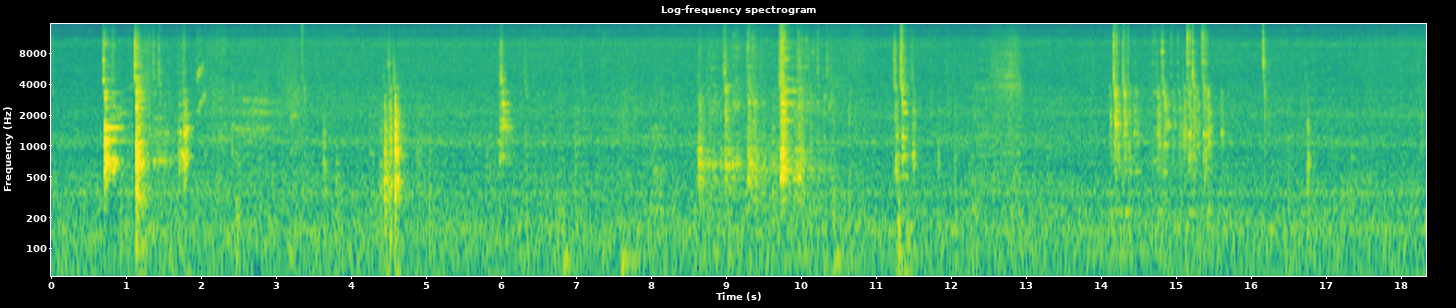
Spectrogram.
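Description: Noodles boiling in a shallow pan of water, a steady bubbling hiss. Over it come sharp clicks and taps of utensils against the pan, singly and in short clusters, as the noodles are stirred.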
